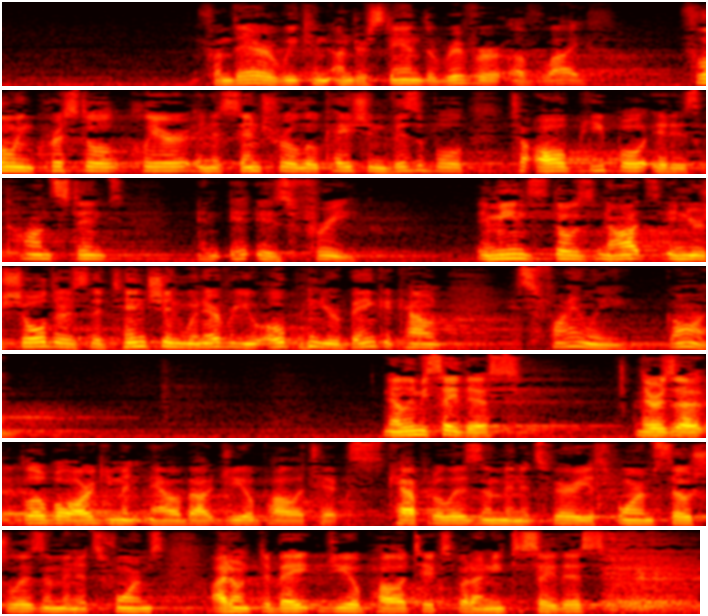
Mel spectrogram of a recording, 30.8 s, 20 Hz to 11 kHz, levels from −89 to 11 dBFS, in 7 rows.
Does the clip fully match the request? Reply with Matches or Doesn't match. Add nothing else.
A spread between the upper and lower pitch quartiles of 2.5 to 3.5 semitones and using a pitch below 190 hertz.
Matches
